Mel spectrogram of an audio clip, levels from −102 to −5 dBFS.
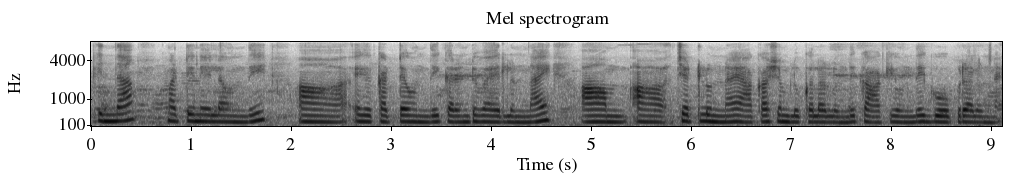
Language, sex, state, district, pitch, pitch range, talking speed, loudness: Telugu, female, Andhra Pradesh, Srikakulam, 215 Hz, 205-225 Hz, 145 wpm, -17 LUFS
